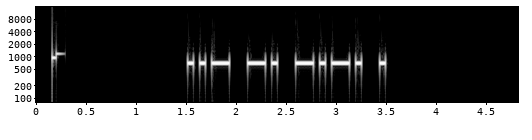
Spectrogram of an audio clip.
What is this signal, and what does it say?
Morse code, heard as a keyed tone, about 20 wpm, 700 Hz. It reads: UNCE
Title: Build A Word - 4 Letters At A Time - 11-Letter Words - 20wpm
